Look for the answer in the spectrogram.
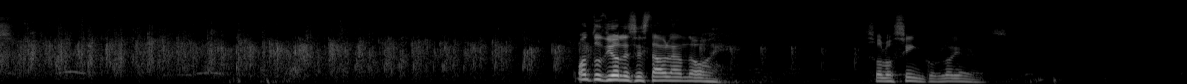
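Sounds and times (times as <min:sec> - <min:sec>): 
audience applauding: 0:00.0 - 0:08.8
speech: 0:05.8 - 0:07.3, 0:08.8 - 0:10.1.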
